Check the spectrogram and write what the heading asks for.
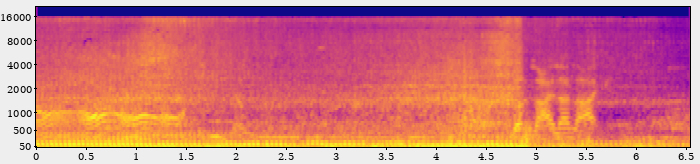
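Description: Strong wind buffeting the microphone: a steady low rumble that eases slightly about five seconds in.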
